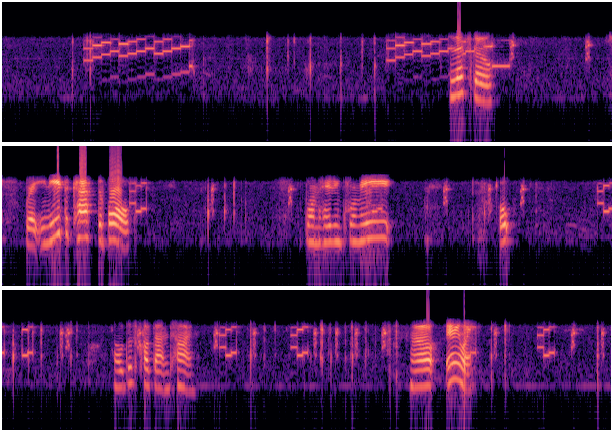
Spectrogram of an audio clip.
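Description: A handheld electronic game plays short, tinny beeps and little melodies.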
